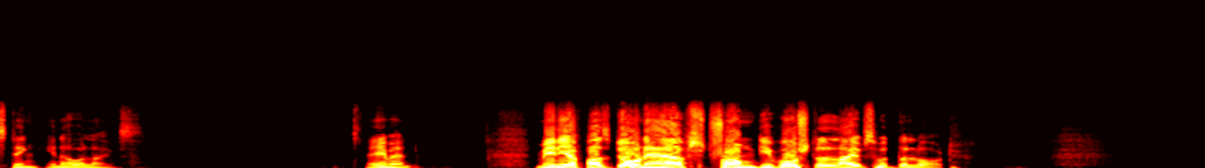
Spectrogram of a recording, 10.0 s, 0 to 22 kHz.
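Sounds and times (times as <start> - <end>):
faint intake of breath: 4.1 - 4.5.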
